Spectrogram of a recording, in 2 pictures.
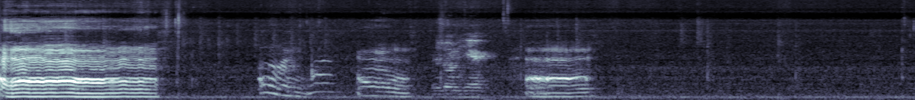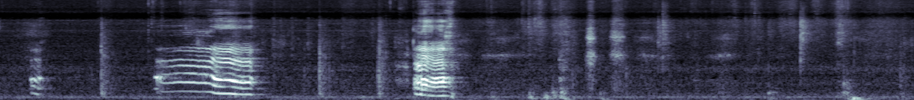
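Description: A Basset Hound gives a long low moan followed by wavering whines and grumbling yowls.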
